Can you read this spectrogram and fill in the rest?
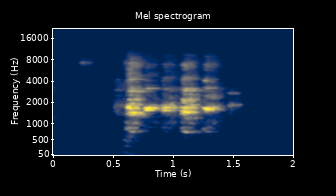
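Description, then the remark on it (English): A hen turkey gives a short series of raspy yelps, about four notes run together over roughly a second, clear with no talking. “How many hens do you hear doing this right here?”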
